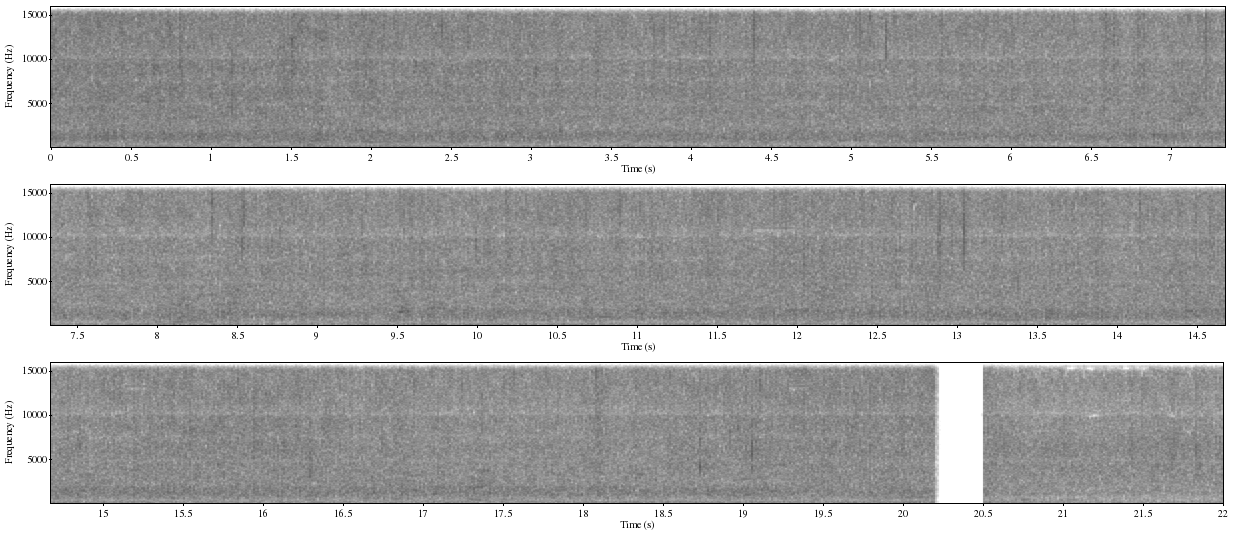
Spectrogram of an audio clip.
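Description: Heavy rain pouring down, a steady dense hiss of rain falling on tent canopies and wet pavement, with a steady low hum underneath.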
